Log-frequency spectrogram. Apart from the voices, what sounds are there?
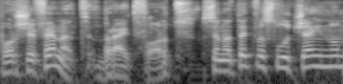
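No everyday noises stand out.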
